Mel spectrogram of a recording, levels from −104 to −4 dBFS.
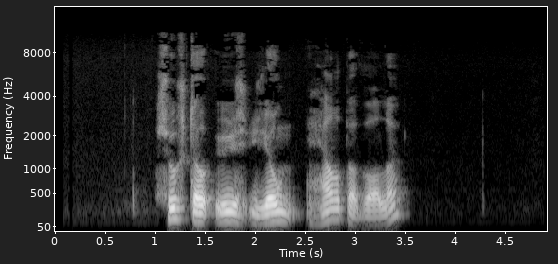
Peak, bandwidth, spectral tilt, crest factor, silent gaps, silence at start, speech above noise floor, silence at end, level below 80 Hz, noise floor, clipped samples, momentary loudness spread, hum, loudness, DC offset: -6 dBFS; 10.5 kHz; -7 dB/octave; 20 dB; none; 1.05 s; 61 dB; 1.5 s; -72 dBFS; -85 dBFS; under 0.1%; 12 LU; none; -25 LUFS; under 0.1%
